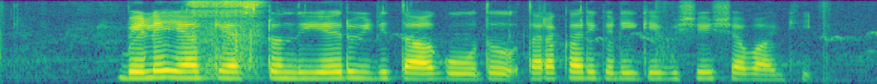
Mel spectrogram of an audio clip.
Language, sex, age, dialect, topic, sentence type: Kannada, female, 56-60, Coastal/Dakshin, agriculture, question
